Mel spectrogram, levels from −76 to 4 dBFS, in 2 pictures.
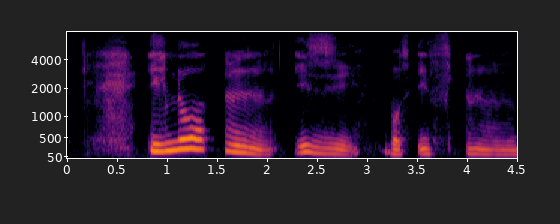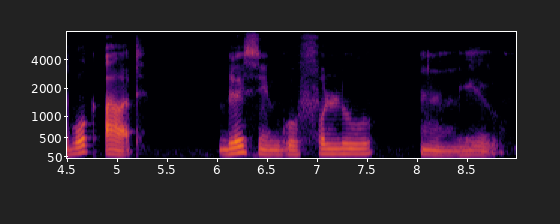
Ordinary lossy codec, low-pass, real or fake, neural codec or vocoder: none; none; fake; codec, 16 kHz, 2 kbps, FreqCodec, larger model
